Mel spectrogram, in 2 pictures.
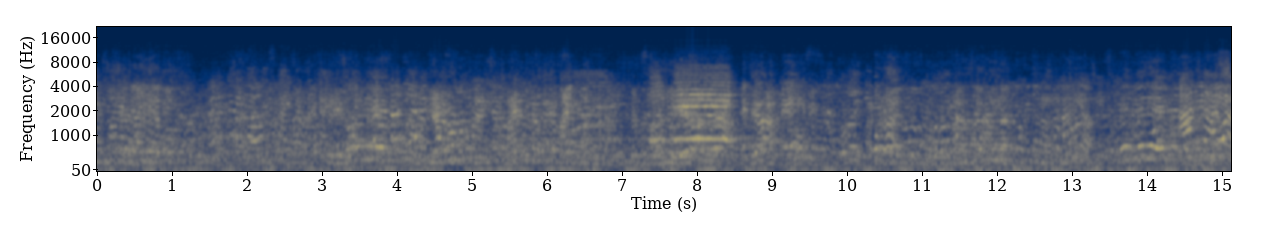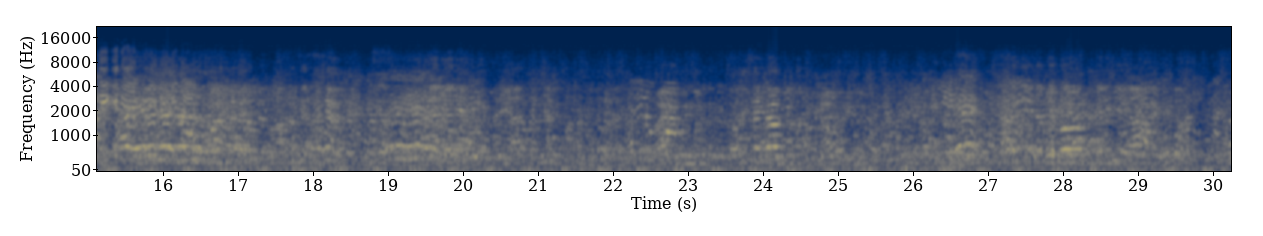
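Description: Overlapping chatter of many people talking at once, with no single voice clear. One voice calls out loudly about eight seconds in, and the talk grows louder around fifteen seconds.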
